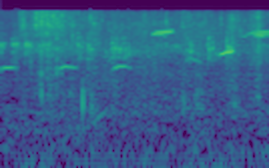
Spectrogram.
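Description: Small birds chirping in the background: a string of short, clear chirps, some of them gliding up or down in pitch, over faint outdoor noise.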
